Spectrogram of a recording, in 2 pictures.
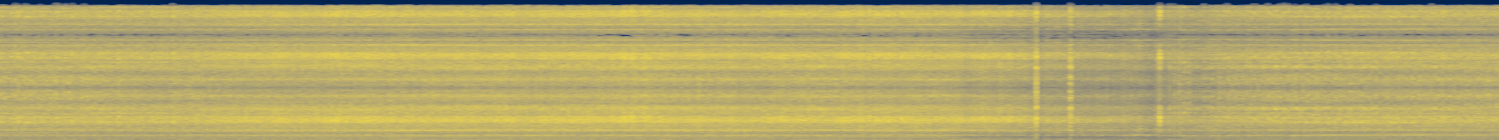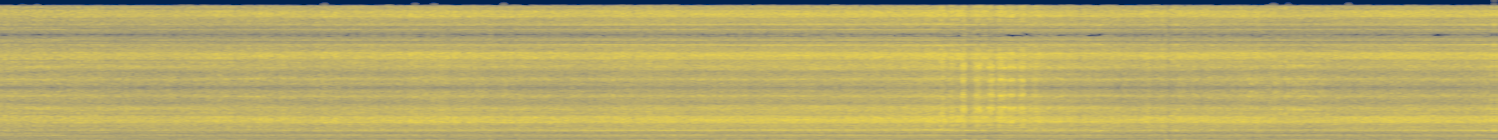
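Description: Go-kart engine running at racing speed, heard from the driver's helmet camera, its pitch rising and falling as the kart accelerates and slows through the corners. About ten seconds in, the engine note drops away for a couple of seconds, with two sharp knocks.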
